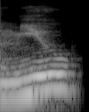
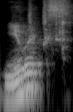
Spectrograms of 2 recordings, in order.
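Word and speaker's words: Meux: the early 1800s the mu brewery i don't even know if we're pronouncing that right m-e-u-x mu muix mu was one of the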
